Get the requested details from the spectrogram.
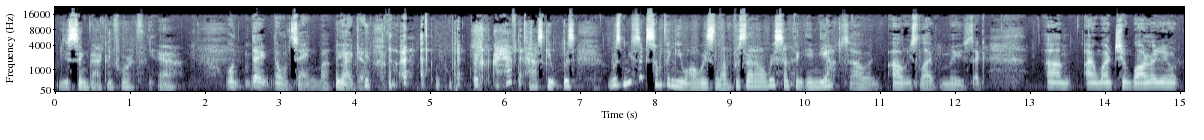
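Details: Two adults in interview conversation; conversational speech.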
